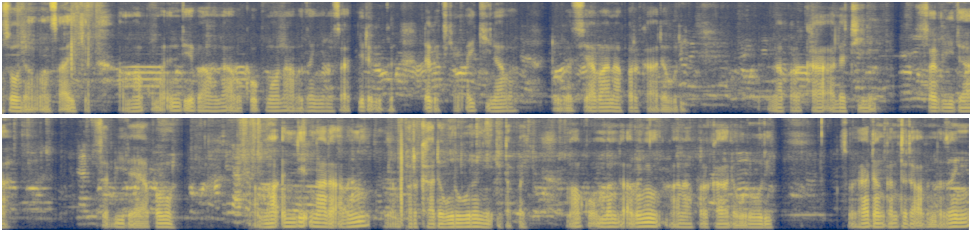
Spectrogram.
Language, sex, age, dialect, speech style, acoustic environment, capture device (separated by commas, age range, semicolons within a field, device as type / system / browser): Hausa, male, 25-34, Nigeria - Kano, excited; happy, appliances; people talking, mobile / Linux / Chrome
